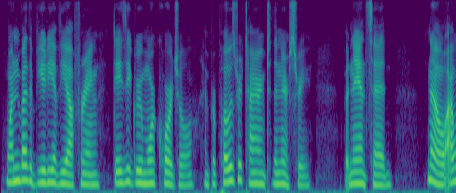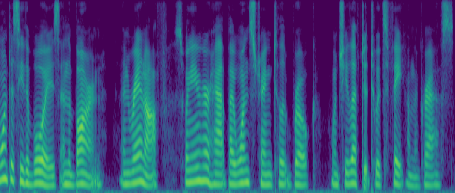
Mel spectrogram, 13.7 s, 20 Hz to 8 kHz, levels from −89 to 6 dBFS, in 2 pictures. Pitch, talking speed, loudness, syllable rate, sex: 175 Hz, 230 wpm, -20 LUFS, 5.6 syllables/s, female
